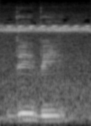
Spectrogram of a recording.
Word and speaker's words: Wee-Wee: Tiel was a good mother and requested the middle of the night work so that she could be with Wee-Wee, pronounced Vivi, during his waking hours.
